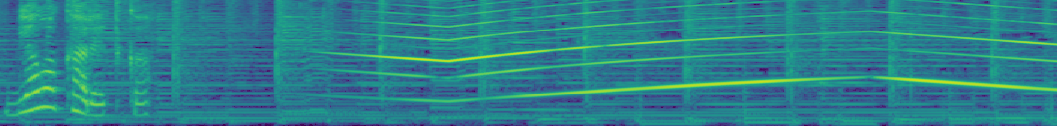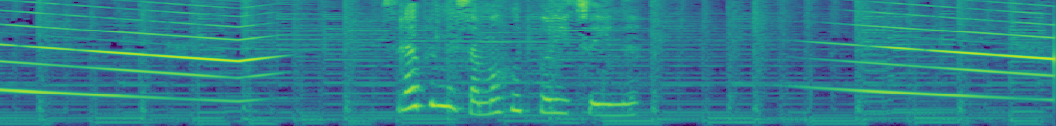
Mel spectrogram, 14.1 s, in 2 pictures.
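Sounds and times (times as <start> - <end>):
background music: 0.0 - 14.0
emergency siren wailing: 2.1 - 9.0, 12.3 - 14.0.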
